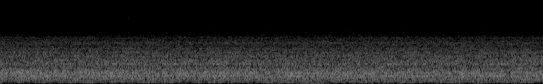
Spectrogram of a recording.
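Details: Hyco FH201 2kW fan heater after cleaning and renovation, on a fan-only setting with the thermostat turned up: steady, even rush of air with no rattle, tick or whine; the fan runs smoothly, normal fan run.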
